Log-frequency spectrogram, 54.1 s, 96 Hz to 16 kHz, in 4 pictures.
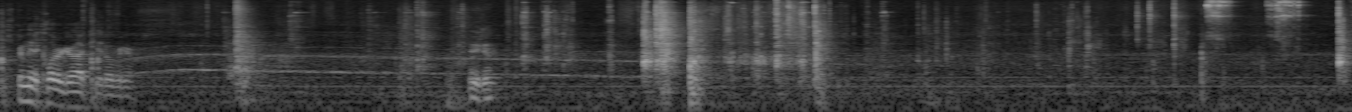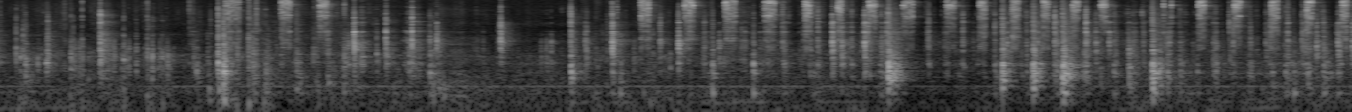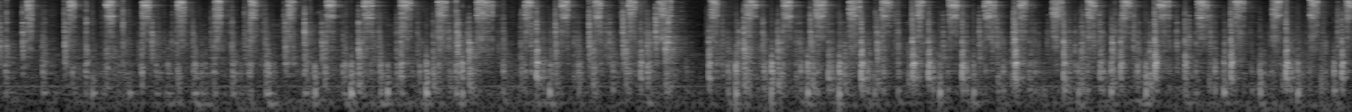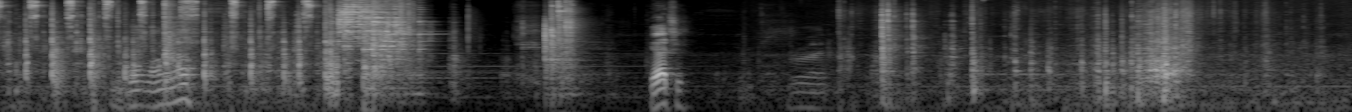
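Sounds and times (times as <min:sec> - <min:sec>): socket ratchet clicking: 0:12.1 - 0:13.1, 0:15.8 - 0:16.9, 0:19.9 - 0:43.8.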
